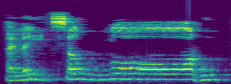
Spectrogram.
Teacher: तो यहाँ पे हमारे पास लाम ऑफ अल्लाह से पहले जबर है, तो हमने यहाँ पे भी लाम ऑफ अल्लाह को पुर पढ़ना है, यानी मोटा मुंह और आवाज को खोलकर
